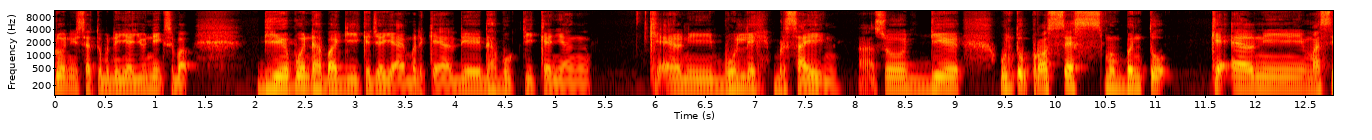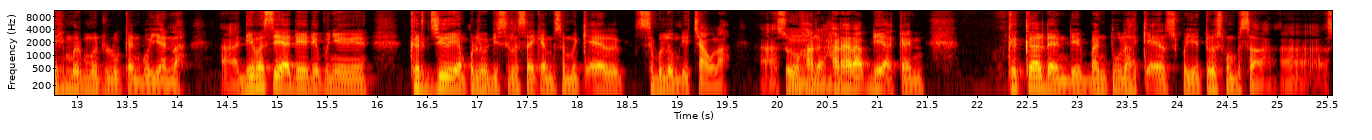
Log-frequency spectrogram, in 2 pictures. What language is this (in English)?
Malay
